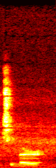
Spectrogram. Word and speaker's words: Timur: Timur, that's how you pronounce his name.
